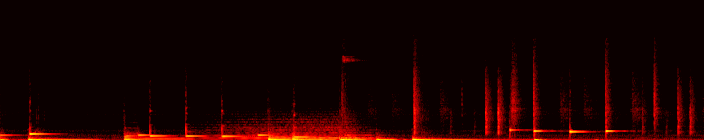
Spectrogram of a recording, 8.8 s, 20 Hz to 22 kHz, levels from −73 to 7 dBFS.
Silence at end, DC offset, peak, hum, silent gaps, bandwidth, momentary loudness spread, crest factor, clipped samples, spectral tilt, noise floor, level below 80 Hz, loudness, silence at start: 0.15 s; under 0.1%; -4 dBFS; none; none; 13 kHz; 19 LU; 22 dB; under 0.1%; -7 dB/octave; -49 dBFS; -30 dBFS; -25 LUFS; 0 s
